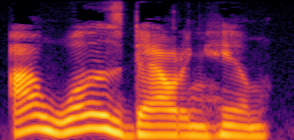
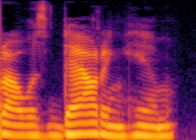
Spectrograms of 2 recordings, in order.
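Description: First: Slow, with "was" leaned on as an admission; stress on WAS. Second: Said in the usual way. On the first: A narrator's reading. Janitor admits he doubted the patient, stressing "was". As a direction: lean hard on "was" in "I was doubting him".

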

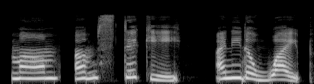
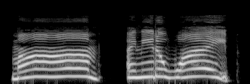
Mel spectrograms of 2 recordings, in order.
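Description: First: Put-on high, drawn-out kid's call from another room; little boy calling out. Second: High, loud whining holler for mom; child's insistent yell. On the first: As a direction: call for mom like a sticky little kid. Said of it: "Brody called from the couch". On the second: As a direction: yell for mom like an impatient little boy. Boy calls again, louder. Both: A narrator's reading.

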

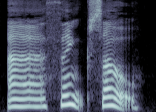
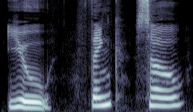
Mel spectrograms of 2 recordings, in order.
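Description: First: Said in the usual way. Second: Higher, louder, slow disbelieving echo; incredulous echo. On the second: Acted. Grumpy neighbor echoing her doubt, slow and incredulous. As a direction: stretch it out in open disbelief.

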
